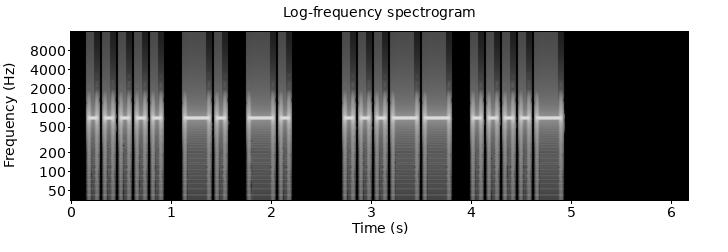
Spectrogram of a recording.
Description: Morse code, heard as a keyed tone, about 15 wpm, 700 Hz. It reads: 5NN 34
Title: CQ WW DX Contest Exchange Encore - 15wpm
